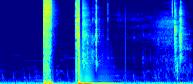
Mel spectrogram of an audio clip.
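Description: A can of Monster Assault energy drink popped open up close: a sharp click, then a louder crack of the tab and a short fizzing hiss fading out.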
